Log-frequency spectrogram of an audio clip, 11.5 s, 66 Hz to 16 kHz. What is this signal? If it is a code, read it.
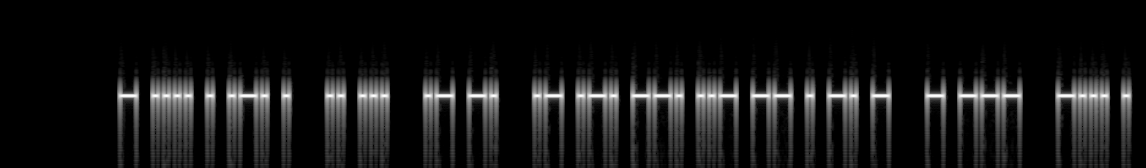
Morse code, heard as a keyed tone, about 22 wpm, 700 Hz. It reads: THERE IS AN ARGUMENT TO BE
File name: practice / 22wpm / Sentences with 8-Word Phrases - 22wpm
